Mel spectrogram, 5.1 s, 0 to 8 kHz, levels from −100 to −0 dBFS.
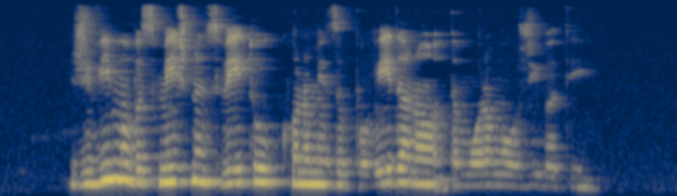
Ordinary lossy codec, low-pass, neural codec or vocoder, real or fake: none; 7.2 kHz; none; real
